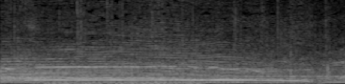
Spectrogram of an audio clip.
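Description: Crowd in the stands at a European Karate Championship final bout, steady broad applause and cheering filling the arena, with a commentator's voice running over it throughout.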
